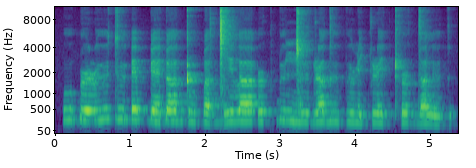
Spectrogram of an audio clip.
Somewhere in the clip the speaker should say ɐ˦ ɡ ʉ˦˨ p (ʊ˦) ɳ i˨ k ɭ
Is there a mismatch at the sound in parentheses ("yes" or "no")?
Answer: yes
